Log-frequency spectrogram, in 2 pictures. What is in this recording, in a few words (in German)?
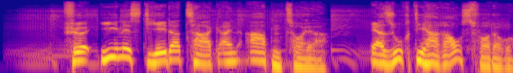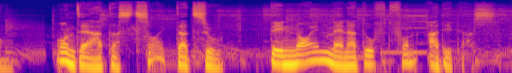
Werbung mit Musik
